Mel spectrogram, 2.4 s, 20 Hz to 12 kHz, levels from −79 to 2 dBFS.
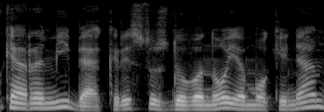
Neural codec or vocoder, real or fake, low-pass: none; real; 10.8 kHz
